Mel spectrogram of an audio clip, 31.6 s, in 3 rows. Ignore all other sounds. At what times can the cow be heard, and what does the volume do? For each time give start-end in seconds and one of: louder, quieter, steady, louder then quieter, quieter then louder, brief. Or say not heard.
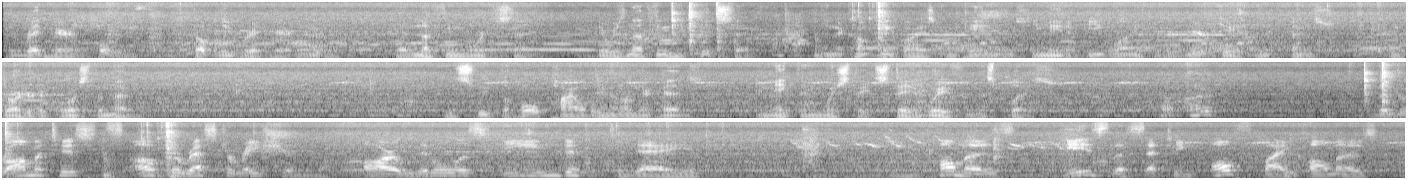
0.5-11.2 steady.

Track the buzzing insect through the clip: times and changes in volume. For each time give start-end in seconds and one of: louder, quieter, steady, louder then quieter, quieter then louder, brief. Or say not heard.
0.0-31.5 steady.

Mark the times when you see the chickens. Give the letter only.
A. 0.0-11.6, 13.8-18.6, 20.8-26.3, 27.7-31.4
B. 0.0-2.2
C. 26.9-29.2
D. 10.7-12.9
C.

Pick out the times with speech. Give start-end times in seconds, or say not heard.
0.0-11.6, 13.8-18.6, 20.8-26.3, 27.7-31.4.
